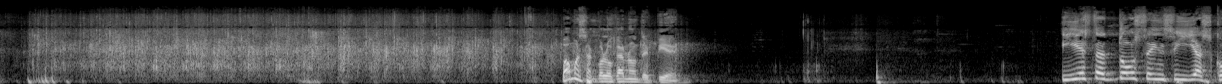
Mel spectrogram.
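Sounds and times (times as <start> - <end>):
crowd applauding: 0.0 - 6.9
speech: 5.6 - 7.0, 10.6 - 12.2.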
